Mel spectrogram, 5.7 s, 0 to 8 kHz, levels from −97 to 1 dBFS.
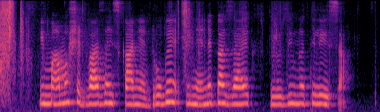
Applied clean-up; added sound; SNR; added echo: neural mask model RNNoise.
